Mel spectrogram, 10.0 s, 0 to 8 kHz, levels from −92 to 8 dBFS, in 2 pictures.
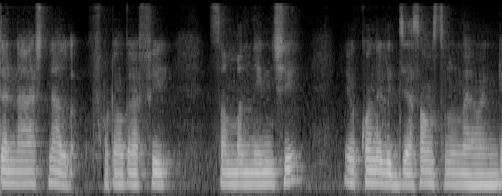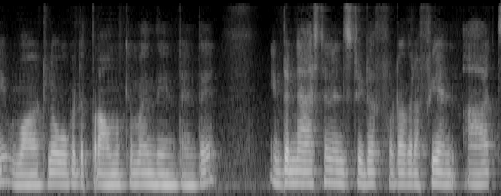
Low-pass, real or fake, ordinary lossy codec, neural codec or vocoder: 7.2 kHz; fake; none; codec, 16 kHz in and 24 kHz out, 1 kbps, XY-Tokenizer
